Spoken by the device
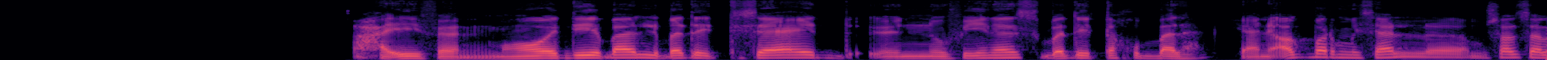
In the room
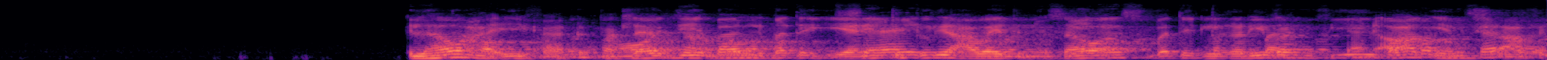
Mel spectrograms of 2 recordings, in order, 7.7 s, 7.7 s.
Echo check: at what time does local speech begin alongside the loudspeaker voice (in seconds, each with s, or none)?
2.0 s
